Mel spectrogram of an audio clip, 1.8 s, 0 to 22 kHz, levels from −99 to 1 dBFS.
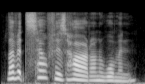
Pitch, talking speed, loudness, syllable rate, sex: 220 Hz, 230 wpm, -17 LUFS, 5.7 syllables/s, female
